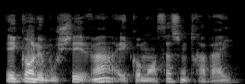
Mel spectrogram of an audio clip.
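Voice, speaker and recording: A man reads a fairy tale aloud with a low, deep voice. His delivery is dramatic and sweeping, rising and falling widely as he tells the story. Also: normal speed. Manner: expressive storytelling, lively and dramatic. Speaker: narrator. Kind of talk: scripted fairy-tale narration.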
